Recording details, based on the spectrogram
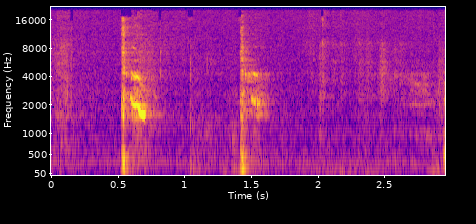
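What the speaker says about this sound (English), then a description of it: "It's a non-stop cough." Two sharp, dry coughs from one person, close by in a quiet room, spaced about a second apart, with a third starting at the very end.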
